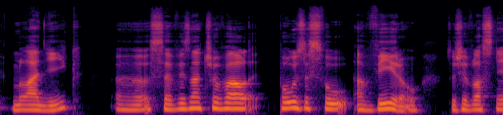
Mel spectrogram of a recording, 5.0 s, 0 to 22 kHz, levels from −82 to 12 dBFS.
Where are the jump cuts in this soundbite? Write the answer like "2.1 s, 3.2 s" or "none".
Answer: 3.5 s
